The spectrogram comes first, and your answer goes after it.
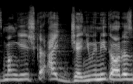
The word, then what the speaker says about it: Mangeshkar: But the other day I just pronounced Latam Mangeshkar's name as Latam Mageshwari and people have lost it. Why? It was an honest mistake. Like why would I purposely say lat Mangeshwari if it's Mangeska?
